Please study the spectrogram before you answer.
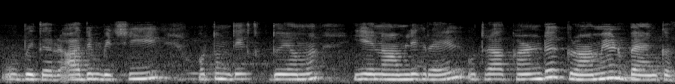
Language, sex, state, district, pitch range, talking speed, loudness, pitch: Garhwali, male, Uttarakhand, Tehri Garhwal, 230-255 Hz, 160 wpm, -14 LUFS, 240 Hz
